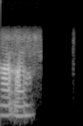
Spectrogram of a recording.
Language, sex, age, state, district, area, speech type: Assamese, female, 60+, Assam, Dhemaji, rural, conversation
